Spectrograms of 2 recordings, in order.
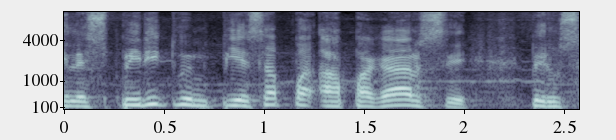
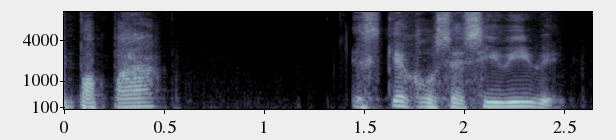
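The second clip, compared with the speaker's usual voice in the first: soft, lower-pitched admission; quiet, careful sons' voice; hushed confession; 5 semitones lower, 9 dB quieter than usual. Acted. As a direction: break the news gently to a father. Sons confess to their father.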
